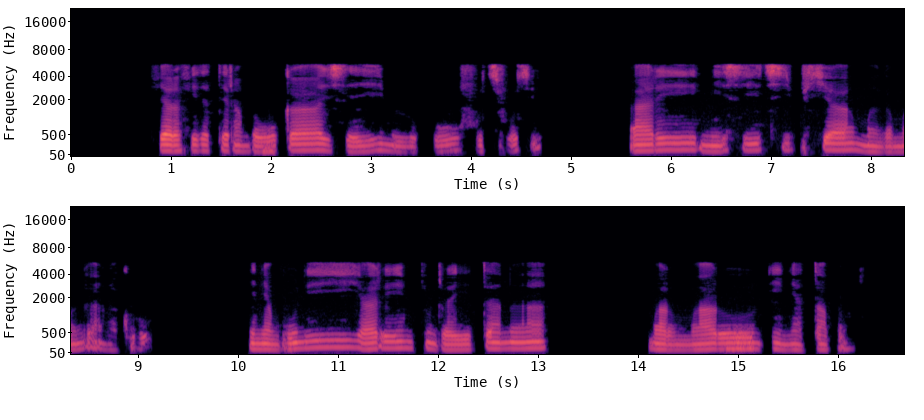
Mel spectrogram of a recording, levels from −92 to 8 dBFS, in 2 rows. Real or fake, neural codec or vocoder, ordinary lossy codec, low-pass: real; none; MP3, 48 kbps; 5.4 kHz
